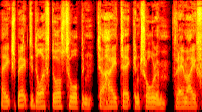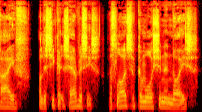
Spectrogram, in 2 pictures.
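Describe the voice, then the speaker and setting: A middle-aged Scottish man with a monotone delivery, hosting a scripted podcast monologue with dry, deadpan humour. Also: medium pitch, moderate pace, hardly any pauses, no echo. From Scotland. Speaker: podcast host.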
